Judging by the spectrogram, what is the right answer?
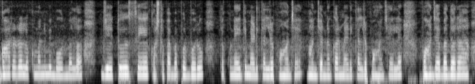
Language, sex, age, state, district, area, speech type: Odia, female, 18-30, Odisha, Ganjam, urban, spontaneous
